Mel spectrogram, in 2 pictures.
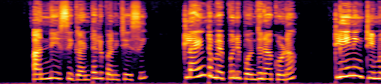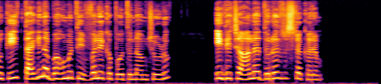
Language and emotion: Telugu, sad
